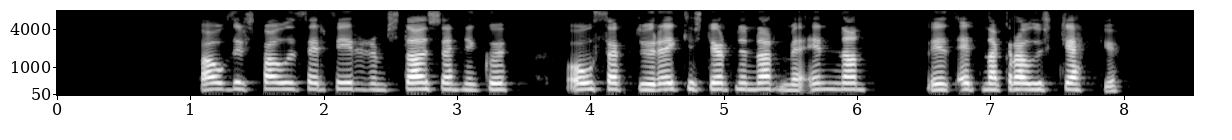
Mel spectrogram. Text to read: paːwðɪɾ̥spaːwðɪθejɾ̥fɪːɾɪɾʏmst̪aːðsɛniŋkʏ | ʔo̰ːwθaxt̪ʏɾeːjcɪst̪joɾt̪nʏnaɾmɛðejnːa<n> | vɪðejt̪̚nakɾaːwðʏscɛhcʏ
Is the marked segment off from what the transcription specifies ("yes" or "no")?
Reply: no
